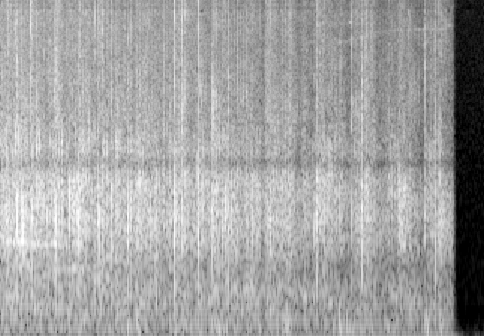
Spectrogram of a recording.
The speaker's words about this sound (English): Come and give the Lord praise. Give him a big clap of praise. Give a big clap of praise.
